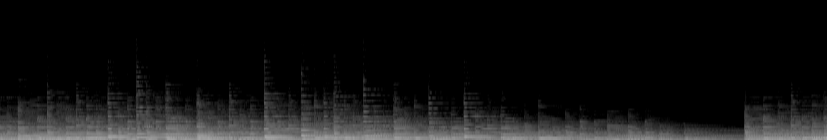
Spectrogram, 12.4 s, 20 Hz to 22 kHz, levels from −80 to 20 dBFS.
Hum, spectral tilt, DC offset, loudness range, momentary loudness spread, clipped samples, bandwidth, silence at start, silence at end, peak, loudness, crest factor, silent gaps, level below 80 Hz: none; -8 dB/octave; under 0.1%; 7 LU; 9 LU; under 0.1%; 8.4 kHz; 0 s; 0 s; -8 dBFS; -25 LUFS; 16 dB; none; -48 dBFS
